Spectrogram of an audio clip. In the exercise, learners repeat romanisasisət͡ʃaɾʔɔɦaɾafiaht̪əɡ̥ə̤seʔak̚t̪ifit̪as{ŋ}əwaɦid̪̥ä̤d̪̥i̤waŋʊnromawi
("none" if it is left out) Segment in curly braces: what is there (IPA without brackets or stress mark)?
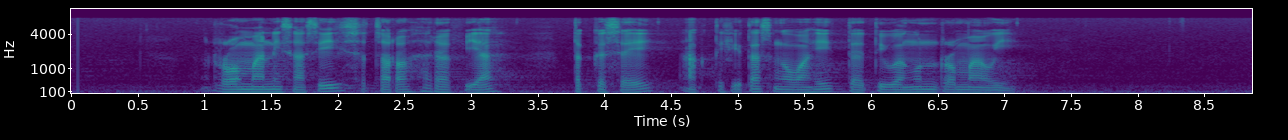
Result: ŋ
